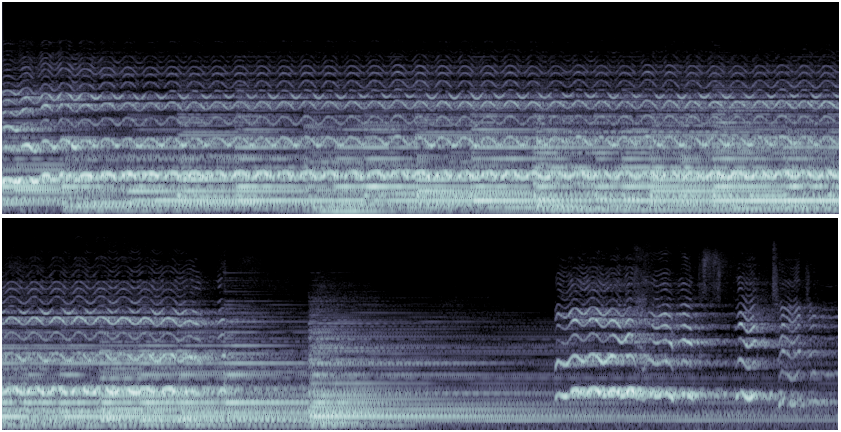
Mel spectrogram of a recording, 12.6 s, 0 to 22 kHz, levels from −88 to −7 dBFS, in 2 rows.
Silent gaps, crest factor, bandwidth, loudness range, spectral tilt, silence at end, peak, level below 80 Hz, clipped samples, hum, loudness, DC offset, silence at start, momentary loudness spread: none; 16 dB; 8.2 kHz; 6 LU; -6.5 dB/octave; 0 s; -6 dBFS; -44 dBFS; under 0.1%; none; -22 LUFS; under 0.1%; 0 s; 11 LU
